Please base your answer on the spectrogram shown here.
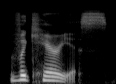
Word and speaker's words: vicarious: Various. Various. The stress is on that second syllable. Care. Just like precarious but with a V.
